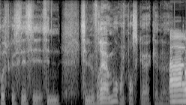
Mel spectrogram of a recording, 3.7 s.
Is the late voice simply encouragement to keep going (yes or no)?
no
